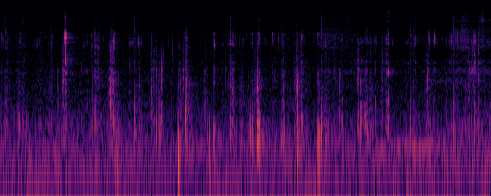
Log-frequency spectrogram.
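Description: Close-miked chewing of a mouthful of fried chicken hearts: a quick, irregular run of small wet mouth clicks and smacks.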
